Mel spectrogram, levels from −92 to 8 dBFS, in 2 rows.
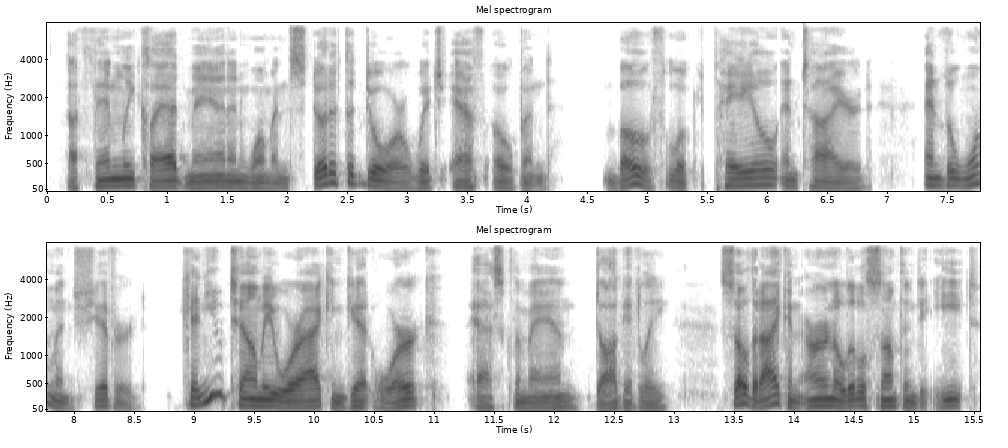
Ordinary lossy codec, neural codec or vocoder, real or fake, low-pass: AAC, 48 kbps; codec, 16 kHz, 4 kbps, FunCodec, trained on Chinese and English, 50 frames a second; fake; 7.2 kHz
